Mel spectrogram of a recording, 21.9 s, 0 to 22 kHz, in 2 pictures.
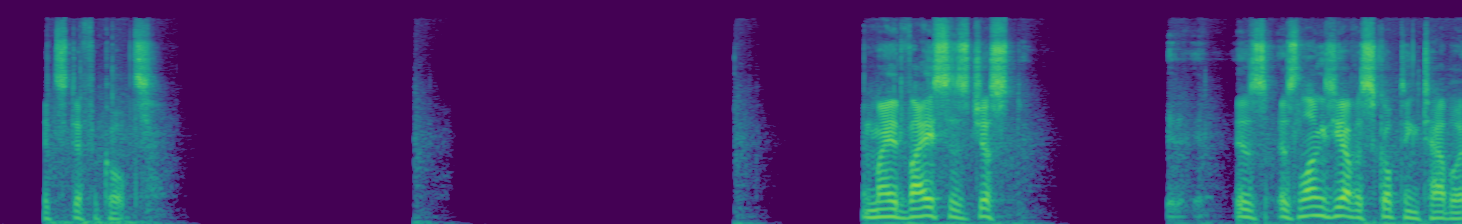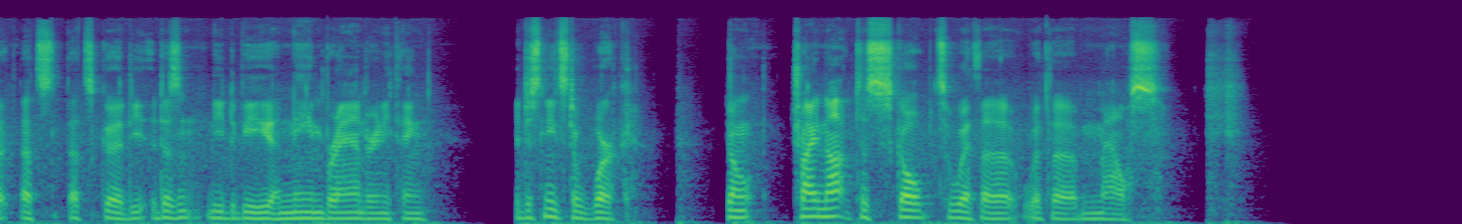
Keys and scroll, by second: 2.1 s, 6.4 w, 13.5 q, 14.7 s.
